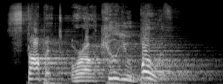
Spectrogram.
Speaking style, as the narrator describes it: Alarond yelled

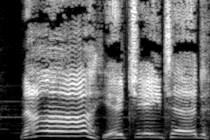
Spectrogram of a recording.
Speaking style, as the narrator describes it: Callum slurred

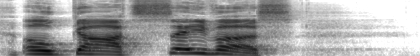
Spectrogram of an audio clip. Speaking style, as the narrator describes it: They were all shouting

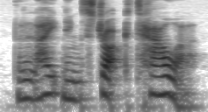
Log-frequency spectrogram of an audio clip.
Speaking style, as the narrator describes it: she whispered

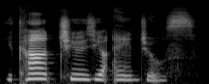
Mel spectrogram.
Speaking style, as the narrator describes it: said Lavilla

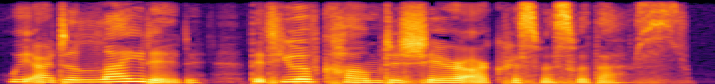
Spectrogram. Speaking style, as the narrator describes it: tenderly kissed the child on the forehead and whispered

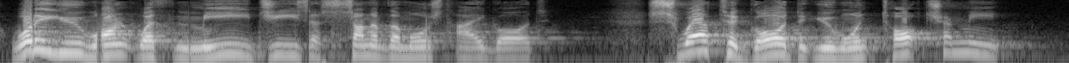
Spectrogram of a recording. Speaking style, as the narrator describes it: he shouted at the top of his voice

